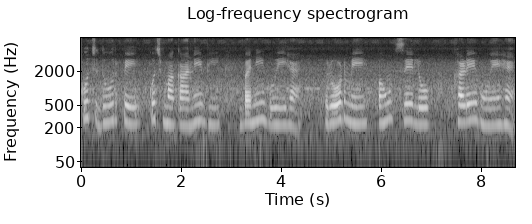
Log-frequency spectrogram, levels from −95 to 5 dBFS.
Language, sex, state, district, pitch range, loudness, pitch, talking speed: Hindi, female, Chhattisgarh, Raipur, 225-265 Hz, -18 LUFS, 240 Hz, 115 wpm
